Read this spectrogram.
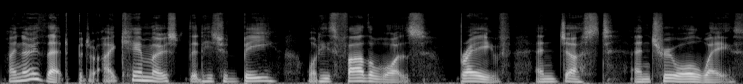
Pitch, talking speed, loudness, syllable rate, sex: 140 Hz, 160 wpm, -19 LUFS, 3.9 syllables/s, male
